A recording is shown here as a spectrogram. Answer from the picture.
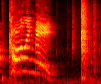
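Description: A woman's wordless distressed cry whose pitch falls away within the first second, followed by a short, sharp breath at about a second and a half.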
